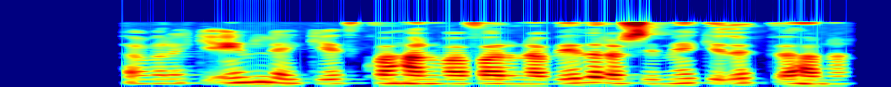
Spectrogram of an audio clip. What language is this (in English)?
Icelandic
